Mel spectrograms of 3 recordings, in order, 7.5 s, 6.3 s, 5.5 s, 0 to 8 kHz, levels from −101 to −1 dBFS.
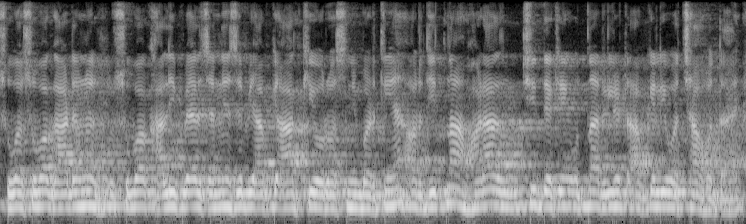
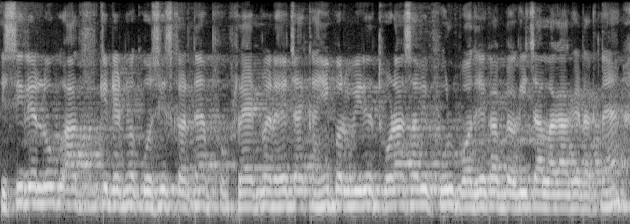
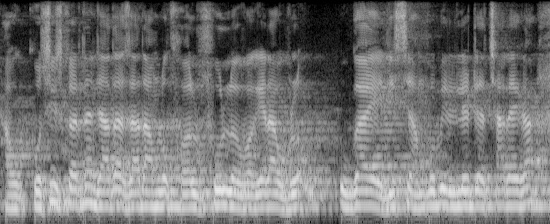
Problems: background sounds at intervals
